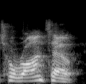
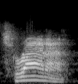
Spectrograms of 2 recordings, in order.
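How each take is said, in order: First: Both t sounds are pronounced, three full syllables. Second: The word is squeezed into two short syllables. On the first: The speaker calls it wrong. "you got me saying Toronto" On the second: The speaker calls it right. "Or if you really want to go, it's Trana"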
